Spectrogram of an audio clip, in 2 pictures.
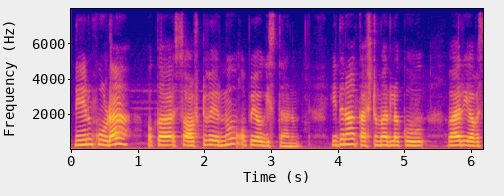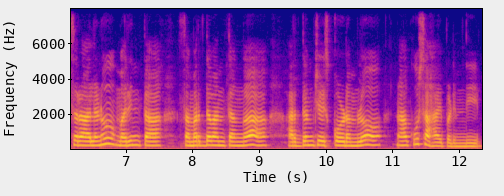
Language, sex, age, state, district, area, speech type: Telugu, female, 18-30, Andhra Pradesh, Konaseema, rural, spontaneous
